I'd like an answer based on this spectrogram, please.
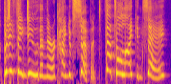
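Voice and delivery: high falsetto, dismissive bird; stubborn pigeon. Acted.

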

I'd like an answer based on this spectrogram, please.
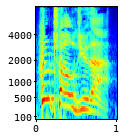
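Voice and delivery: indignant high-pitched yell. A narrator's reading. Lupin demanding who told Neville, yelling. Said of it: "Lupin yelled".

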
